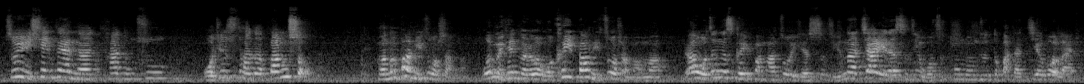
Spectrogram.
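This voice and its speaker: A middle-aged woman giving a sermon-like talk on marriage to a church group, telling personal stories in a lively way with frequent laughter. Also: a little high, fast. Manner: lively, laughing often, acts out quotes. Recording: echoey hall, distant mic, background noise.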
